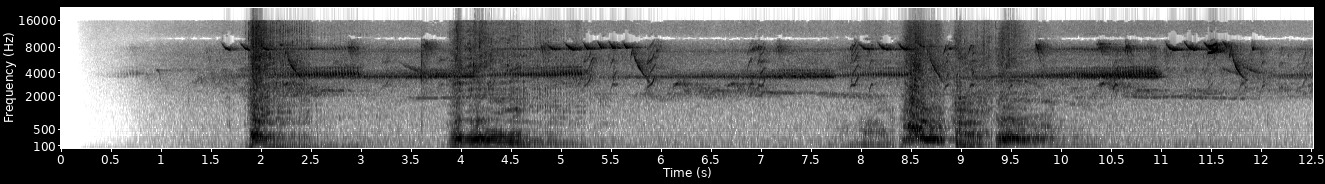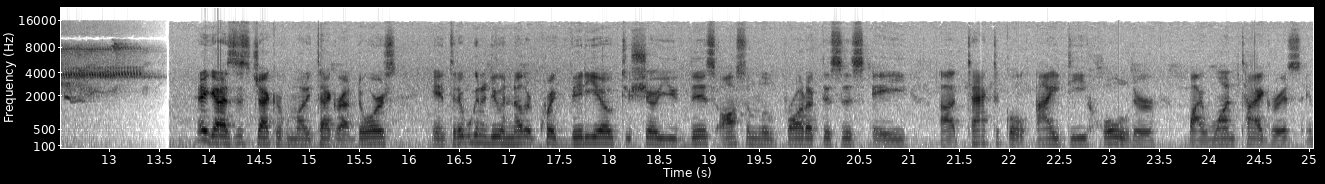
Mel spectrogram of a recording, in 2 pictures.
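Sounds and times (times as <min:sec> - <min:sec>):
birdsong: 0:00.6 - 0:13.6
tiger roaring: 0:01.8 - 0:03.1, 0:03.8 - 0:05.6, 0:07.7 - 0:10.5.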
